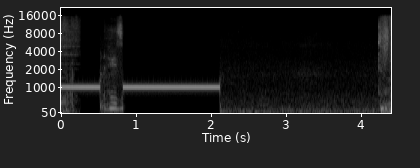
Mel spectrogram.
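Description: A steady, high censor bleep over spoken words, broken once by a short spoken word and cutting off about two seconds in, followed by faint room tone.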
